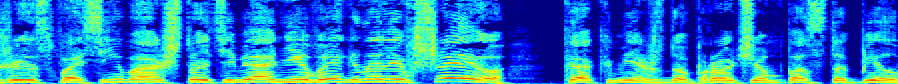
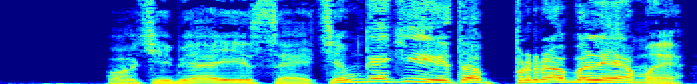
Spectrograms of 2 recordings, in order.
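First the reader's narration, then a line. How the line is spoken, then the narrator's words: Menacing demonic hiss. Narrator (Russian): угрожающе прошипел демон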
